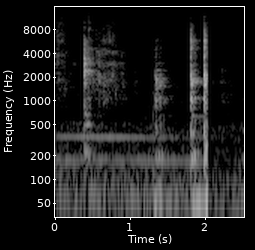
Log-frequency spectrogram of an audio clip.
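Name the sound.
stirring chicken paprikash mixture in pot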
